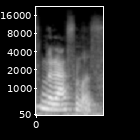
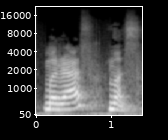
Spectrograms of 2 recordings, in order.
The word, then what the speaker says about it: marasmus: are number one is merasmus pronunciation of this is marasmus merasmus is the disease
